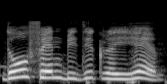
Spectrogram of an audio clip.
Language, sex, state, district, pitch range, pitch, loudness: Hindi, female, Arunachal Pradesh, Longding, 265-305 Hz, 295 Hz, -13 LUFS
